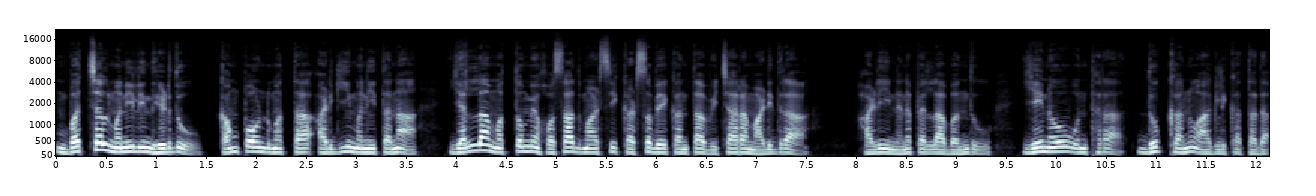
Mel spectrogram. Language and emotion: Kannada, sad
